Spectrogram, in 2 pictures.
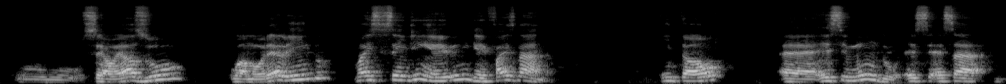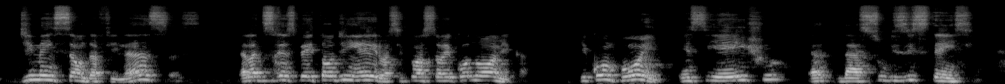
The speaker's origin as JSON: {"language": "Portuguese", "region": "São Paulo", "country": "Brazil", "said": "Sou paulistano"}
